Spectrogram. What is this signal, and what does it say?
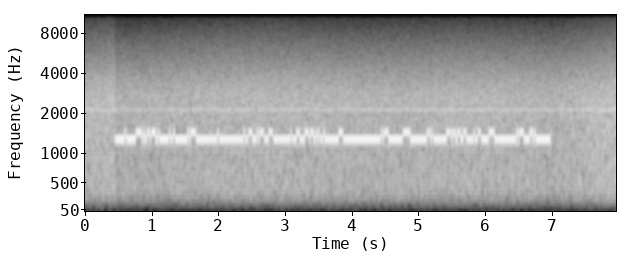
RTTY (45.45 baud, 170 Hz shift), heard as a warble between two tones, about 1360 Hz centre, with radio static and a steady whistle near 2120 Hz. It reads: 3AZMU FMZTG IWOZG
